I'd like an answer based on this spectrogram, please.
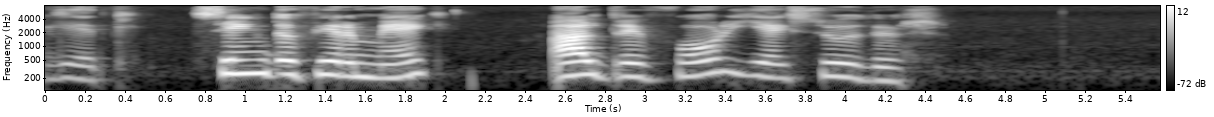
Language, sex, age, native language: Icelandic, female, 20-29, Filipino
